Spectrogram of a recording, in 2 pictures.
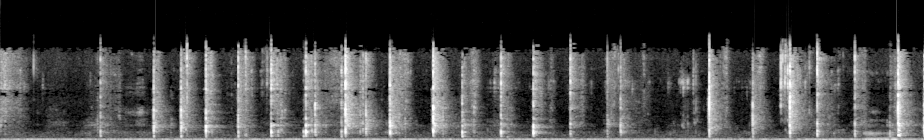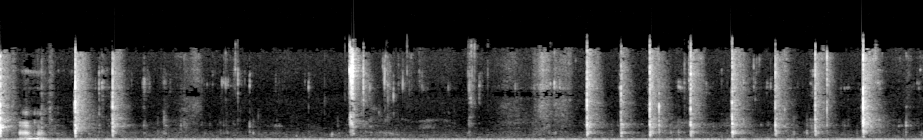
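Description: Close-miked chewing with wet mouth smacks and clicks, about two or three a second, over a steady low hum. A short hummed vocal sound comes about nine seconds in.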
